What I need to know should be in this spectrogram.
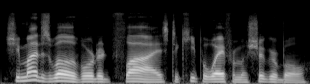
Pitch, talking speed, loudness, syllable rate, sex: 130 Hz, 270 wpm, -17 LUFS, 6.0 syllables/s, male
